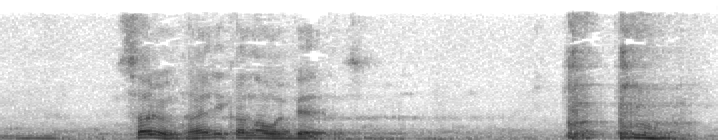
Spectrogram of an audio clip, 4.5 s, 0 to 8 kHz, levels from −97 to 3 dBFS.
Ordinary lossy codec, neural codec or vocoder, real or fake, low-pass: MP3, 48 kbps; codec, 16 kHz, 8 kbps, FunCodec, trained on Chinese and English, 25 frames a second; fake; 7.2 kHz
